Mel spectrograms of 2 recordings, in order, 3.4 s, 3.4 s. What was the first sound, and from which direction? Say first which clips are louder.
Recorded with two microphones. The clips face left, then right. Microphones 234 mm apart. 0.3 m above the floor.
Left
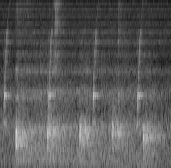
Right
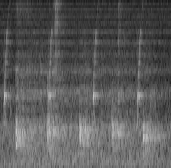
Footsteps: left 4 dB; 50° left (ahead or behind).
